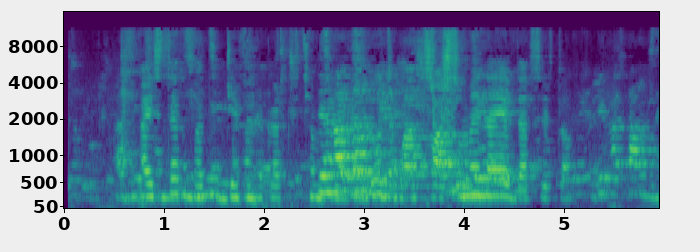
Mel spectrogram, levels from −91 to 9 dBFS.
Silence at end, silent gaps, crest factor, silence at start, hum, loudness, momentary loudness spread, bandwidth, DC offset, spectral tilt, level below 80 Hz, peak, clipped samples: 0 s; none; 18 dB; 0.05 s; none; -19 LUFS; 17 LU; 11.5 kHz; under 0.1%; -4 dB/octave; -60 dBFS; -2 dBFS; under 0.1%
